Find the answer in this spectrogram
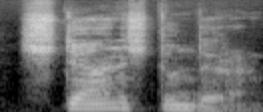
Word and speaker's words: Sternstunde: 이게 표기할 때는 슈테른슈툰데라고 쓰는데 독일 사람들의 본래 그 표준 발음은 슈테안이라고 합니다. 슈테안슈툰데. 슈테른이라고 발음하는 걸 나는 한 번도 들어본 적은 없어요. 슈테안. 근데 우리가 표기할 땐 슈테른이라고 하죠.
